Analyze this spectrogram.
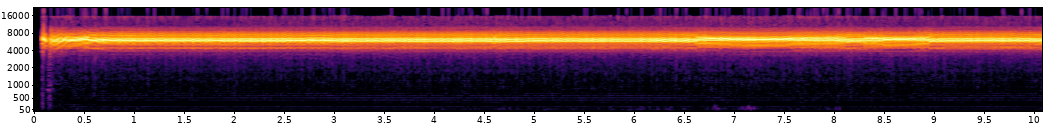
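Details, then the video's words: Lyristes bihamatus cicada, a northern species that moved into Japan from the Sakhalin direction, recorded 18 August 2018: a continuous, loud, high-pitched shrill buzz held steadily throughout without breaks, with a faint low hum beneath. "コエゾゼミ koezozemi"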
